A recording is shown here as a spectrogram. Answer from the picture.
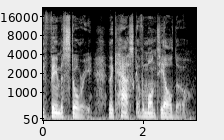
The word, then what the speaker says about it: Amontillado: It's the cask of Amontillado.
